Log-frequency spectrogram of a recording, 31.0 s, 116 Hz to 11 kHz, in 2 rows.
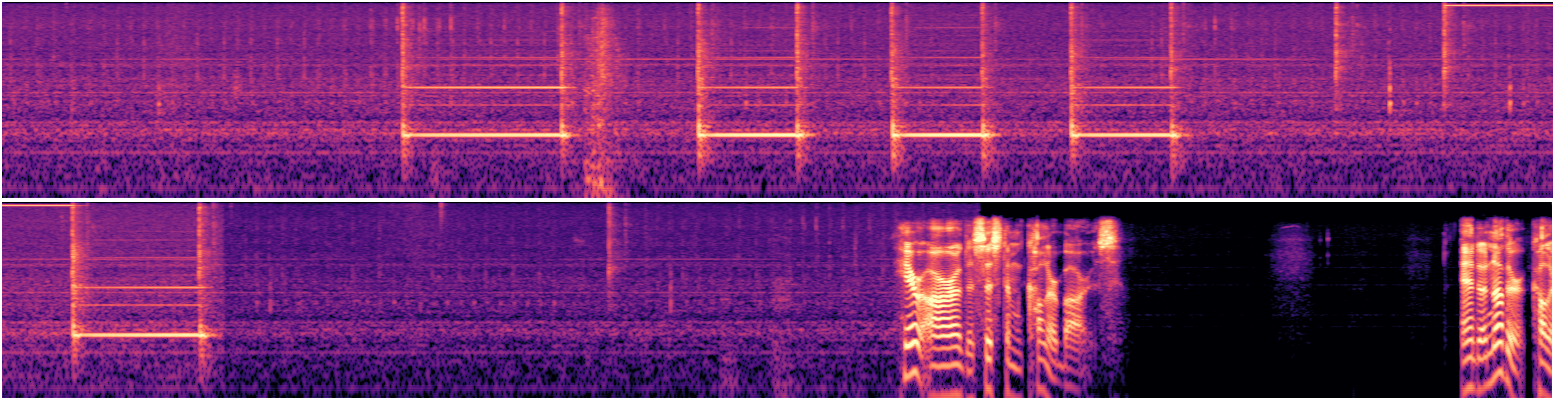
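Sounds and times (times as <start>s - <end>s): low thump: 5.6s - 6.4s
mid-pitched test beeps: 14.5s - 17.4s.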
